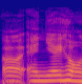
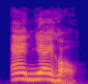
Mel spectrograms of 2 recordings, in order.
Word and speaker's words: añejo: But you have to drink añejo and reposado.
